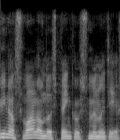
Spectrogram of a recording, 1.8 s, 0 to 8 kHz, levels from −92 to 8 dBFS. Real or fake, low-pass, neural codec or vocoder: fake; 7.2 kHz; codec, 44.1 kHz, 3.4 kbps, Pupu-Codec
